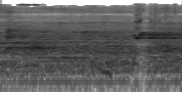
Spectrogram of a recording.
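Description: Several dogs bark, yip and whimper at a free municipal rabies vaccination event in Bacoor City, a busy, steady mix of canine calls with people talking throughout.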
